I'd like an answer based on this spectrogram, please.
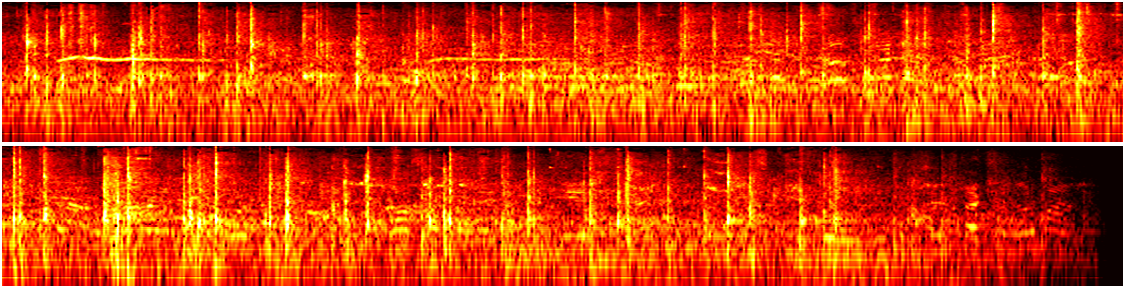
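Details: Horses walk on concrete city street pavement, hooves knocking sharply in a rapid, irregular, overlapping clip-clop, with voices murmuring nearby and a general outdoor city hum.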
